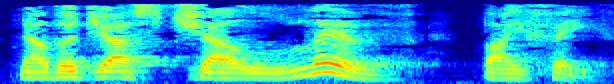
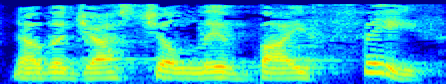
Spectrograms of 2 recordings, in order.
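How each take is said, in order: First: The word live carries the main stress. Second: The word faith carries the main stress. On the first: The life itself is changed by faith. "the stress is on the word live" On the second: Faith, not law observance, is the principle. "the emphasis is upon the word faith"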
